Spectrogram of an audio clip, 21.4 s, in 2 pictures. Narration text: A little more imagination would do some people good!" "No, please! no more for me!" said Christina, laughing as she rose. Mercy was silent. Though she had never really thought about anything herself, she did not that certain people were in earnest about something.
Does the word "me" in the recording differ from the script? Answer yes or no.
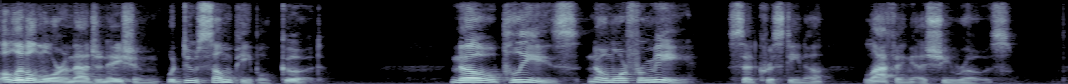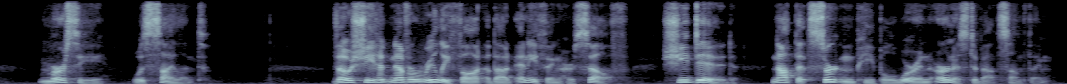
no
